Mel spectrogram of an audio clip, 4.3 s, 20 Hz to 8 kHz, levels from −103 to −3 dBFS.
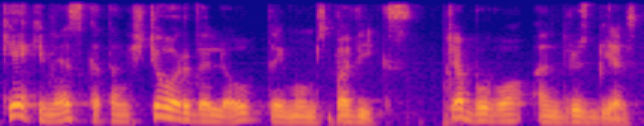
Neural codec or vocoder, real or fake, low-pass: none; real; 7.2 kHz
